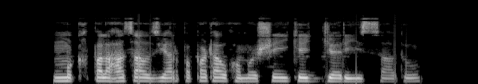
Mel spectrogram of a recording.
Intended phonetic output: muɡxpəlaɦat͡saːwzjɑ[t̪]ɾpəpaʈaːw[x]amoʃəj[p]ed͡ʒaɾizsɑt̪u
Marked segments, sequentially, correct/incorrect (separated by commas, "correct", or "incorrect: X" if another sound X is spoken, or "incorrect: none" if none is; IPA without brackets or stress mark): incorrect: none, correct, incorrect: k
